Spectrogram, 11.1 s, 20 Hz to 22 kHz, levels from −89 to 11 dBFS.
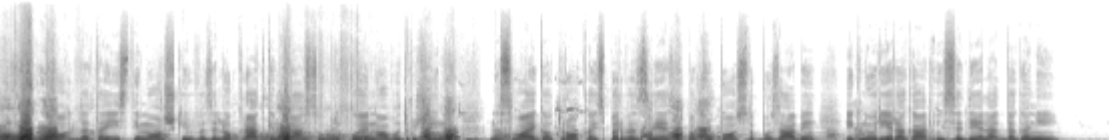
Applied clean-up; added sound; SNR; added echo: none; Dog; -4 dB; none.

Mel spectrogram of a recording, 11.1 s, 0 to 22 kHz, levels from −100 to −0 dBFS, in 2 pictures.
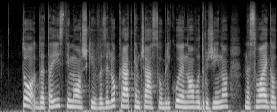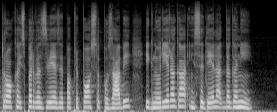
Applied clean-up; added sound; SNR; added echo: none; none; none; none.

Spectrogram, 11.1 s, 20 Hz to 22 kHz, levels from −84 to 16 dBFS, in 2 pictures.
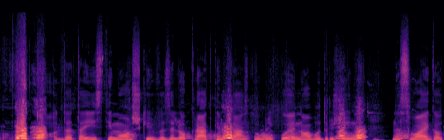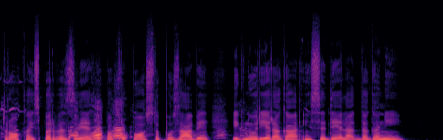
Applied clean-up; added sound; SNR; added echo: neural mask model RNNoise.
